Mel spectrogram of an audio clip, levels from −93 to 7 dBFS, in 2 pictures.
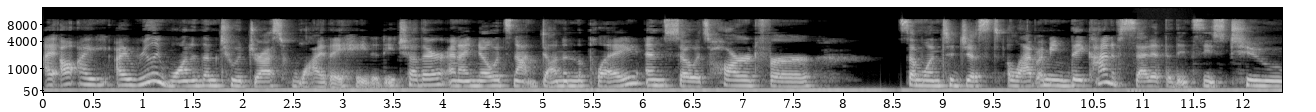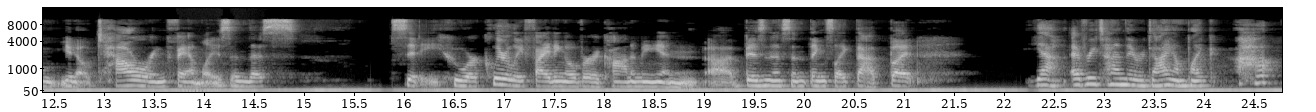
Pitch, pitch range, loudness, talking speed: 190 Hz, 170-215 Hz, -20 LUFS, 175 wpm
